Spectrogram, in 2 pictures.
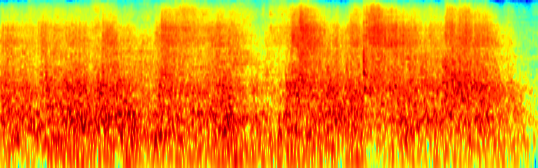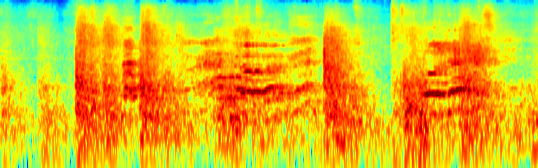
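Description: Thuds of wrestlers' bodies hitting the canvas of a wrestling ring, mixed with shouting voices. A sharp thud comes about six seconds in, followed by loud voices.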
